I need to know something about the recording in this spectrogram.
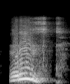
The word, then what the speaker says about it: wrist: Wrist. This is wrist. Wrist means wrist is W is followed by R. That's why here W is silent.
